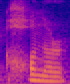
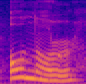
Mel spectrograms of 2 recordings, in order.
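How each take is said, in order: First: Honor with a Polish h, "khonor"; honor, h pronounced. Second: Honor said "onor"; honor, English "onor"; silent h. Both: Shown as a demonstration. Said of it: "a nie nasze polskie honor".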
